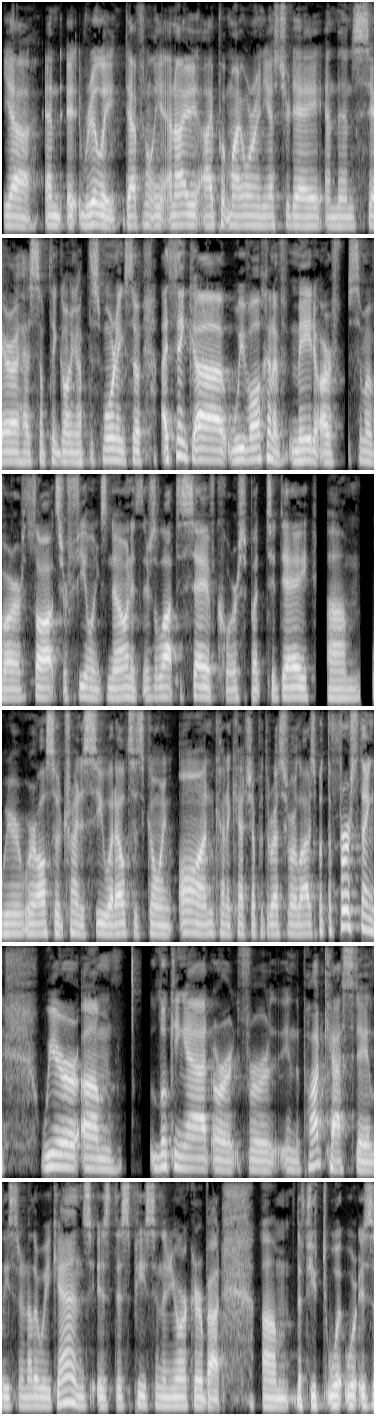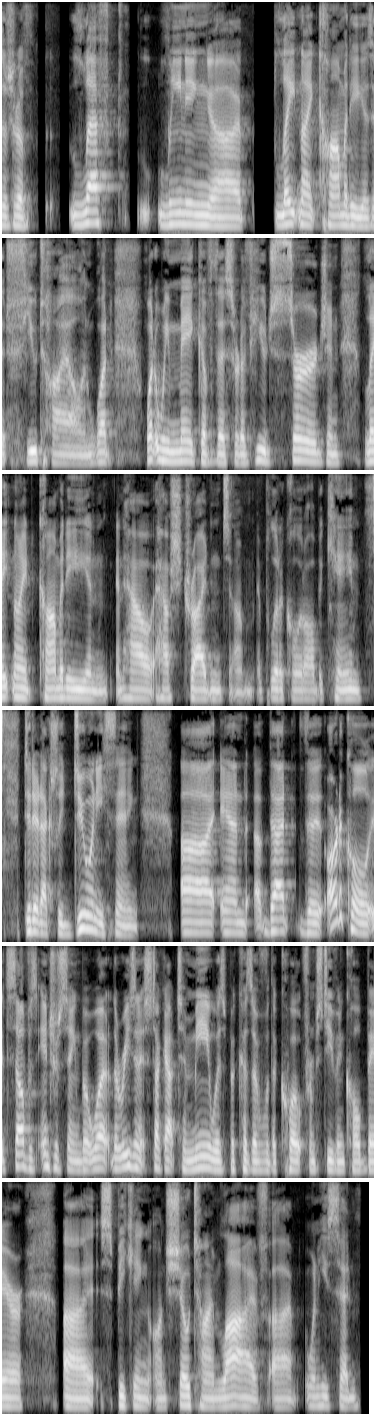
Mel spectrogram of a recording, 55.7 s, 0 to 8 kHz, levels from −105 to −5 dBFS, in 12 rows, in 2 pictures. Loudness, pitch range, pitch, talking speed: -19 LUFS, 115-130 Hz, 120 Hz, 190 wpm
